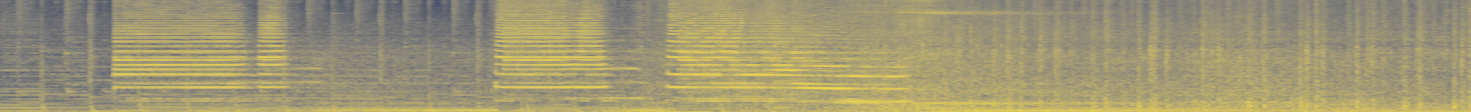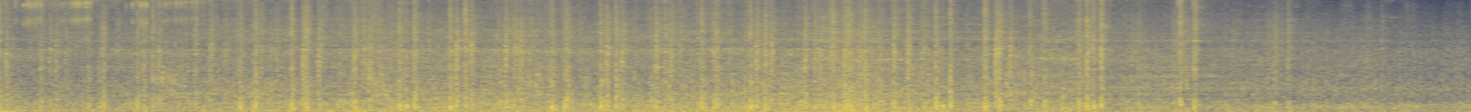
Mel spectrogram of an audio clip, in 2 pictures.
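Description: Train horn sounding three times, the third blast dropping in pitch as it ends. It is followed by the steady rumble and clatter of a passing train, which fades away near the end.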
